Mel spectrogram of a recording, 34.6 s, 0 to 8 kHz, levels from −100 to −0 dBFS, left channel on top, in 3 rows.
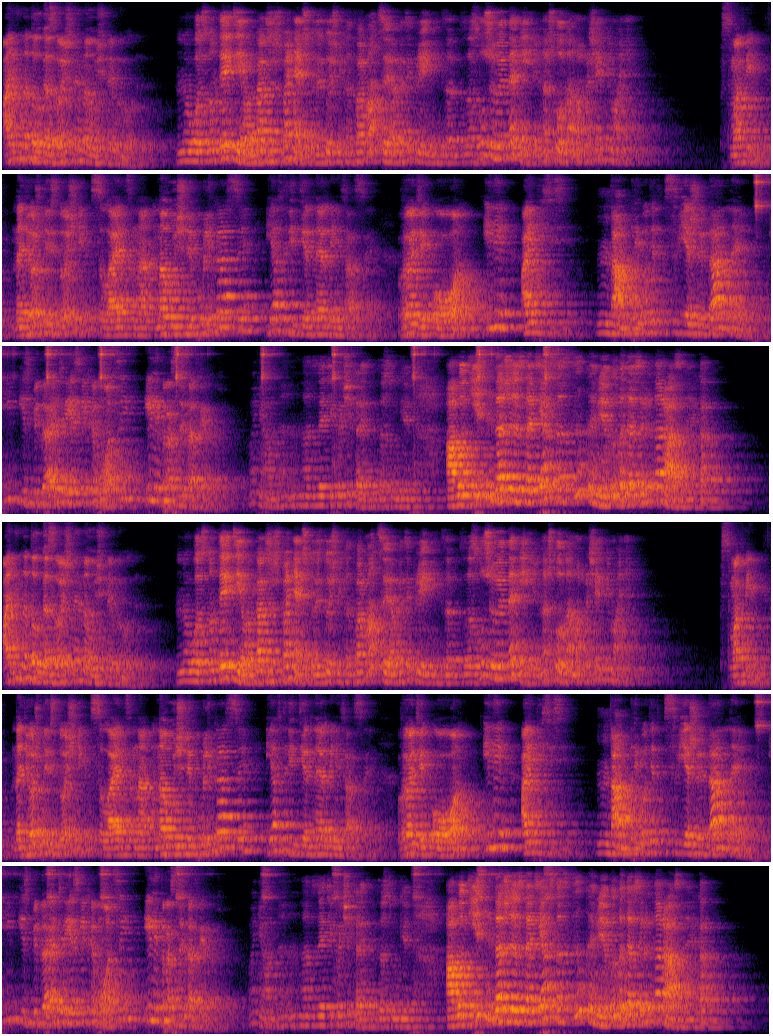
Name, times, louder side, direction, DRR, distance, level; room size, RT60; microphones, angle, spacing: voice 1, 0.0-1.9 10.8-11.3 11.7-15.2 15.5-17.1 17.5-18.5 18.7-19.1 19.3-19.9 20.7-22.7 23.0-26.3, right 1 dB, 65° right, -6 dB, 1.3 m, -34 dB
voice 2, 2.6-9.4 20.5-20.8 26.8-33.6, right 1 dB, 25° right, -6 dB, 0.5 m, -33 dB
Rattle, 22.8-23.3 23.7-24.1 24.5-25.0 25.6-26.2 26.9-27.3 28.0-28.4 29.2-29.6 30.2-30.6 31.1-31.6, left 7 dB, 65° left, 0.5 m, -38 dB
3.1 x 3.0 x 3.4 m, 1.4 s
head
